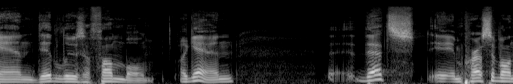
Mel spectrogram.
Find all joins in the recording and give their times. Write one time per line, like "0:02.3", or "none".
0:01.7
